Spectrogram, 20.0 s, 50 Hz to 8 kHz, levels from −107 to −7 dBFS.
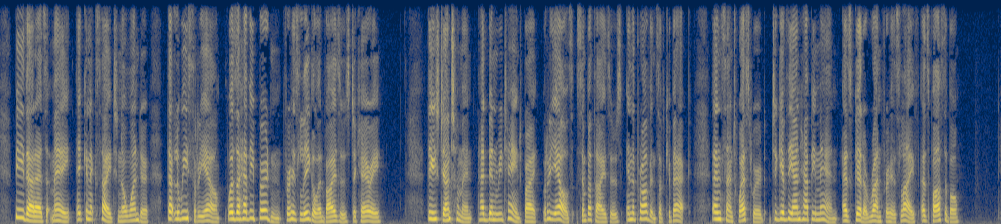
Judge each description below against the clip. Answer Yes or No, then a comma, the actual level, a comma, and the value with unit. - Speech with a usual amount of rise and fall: No, wide, 6.7 semitones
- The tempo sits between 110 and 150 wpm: No, average, 160 wpm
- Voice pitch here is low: No, medium, 185 Hz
